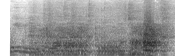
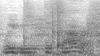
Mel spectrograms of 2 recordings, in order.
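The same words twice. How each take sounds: First: Louder, slow, drawn-out victory cry; triumphant yell. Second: Said in the usual way. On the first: Real, not acted. Streamer celebrating beating the Summers, slow victory roar. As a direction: roar it out like a champion.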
